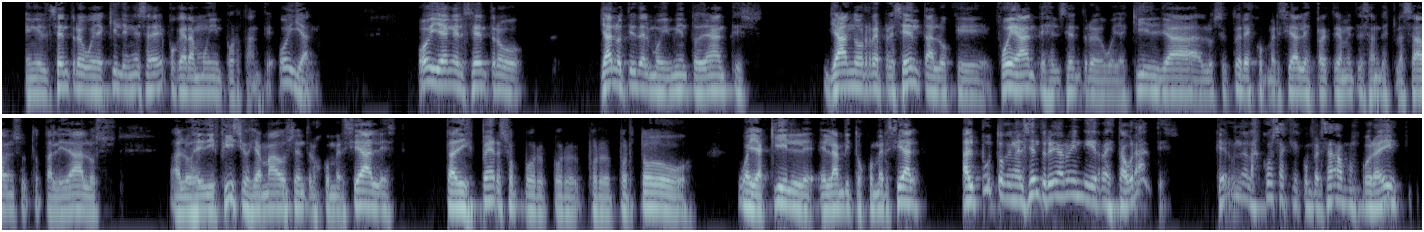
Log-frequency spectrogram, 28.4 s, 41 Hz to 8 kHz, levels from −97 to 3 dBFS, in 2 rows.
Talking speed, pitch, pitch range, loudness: 185 wpm, 120 Hz, 110-140 Hz, -33 LUFS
